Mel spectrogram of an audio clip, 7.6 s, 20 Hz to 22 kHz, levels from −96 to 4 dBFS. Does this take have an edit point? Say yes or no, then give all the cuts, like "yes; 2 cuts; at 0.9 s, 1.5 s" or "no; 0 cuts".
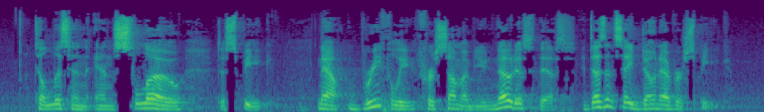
yes; 2 cuts; at 3.1 s, 5.8 s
